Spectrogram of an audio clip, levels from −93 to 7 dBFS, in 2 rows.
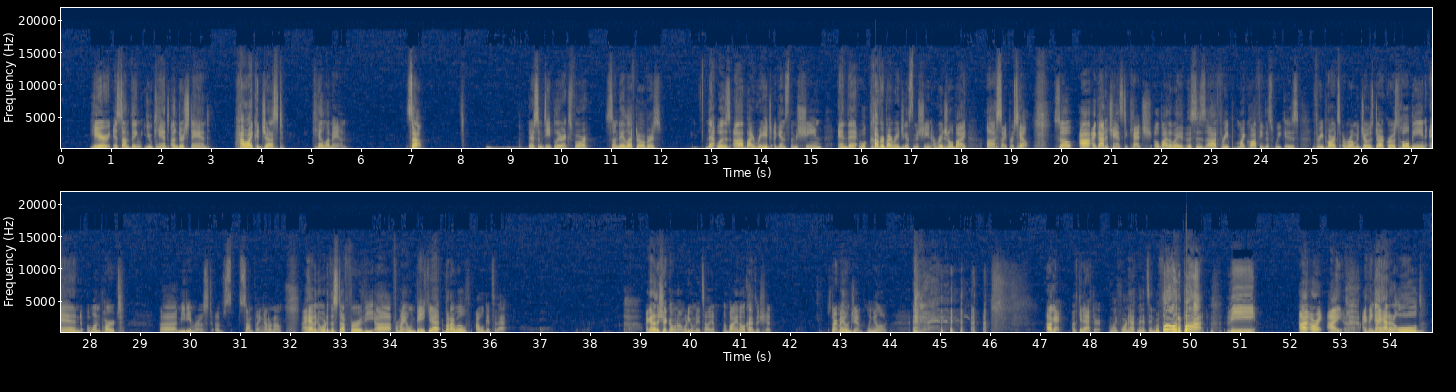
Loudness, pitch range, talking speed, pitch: -22 LUFS, 130-190 Hz, 175 wpm, 160 Hz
